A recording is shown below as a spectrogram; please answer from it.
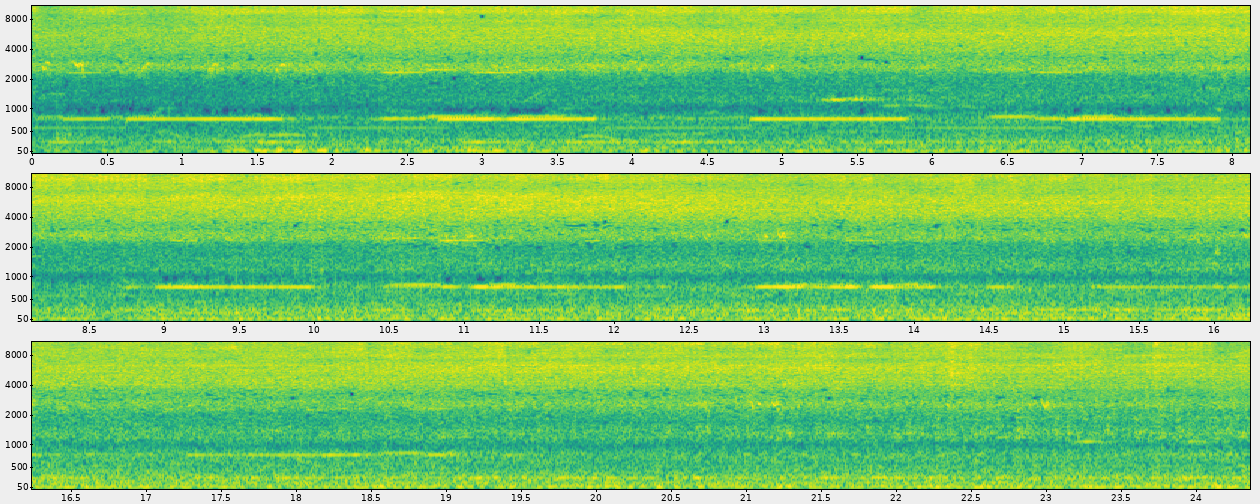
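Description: A local passenger train rumbles past at Rancaekek station, Indonesia, steadily with constant roaring noise and a faint repeating tone, loud and sustained throughout.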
